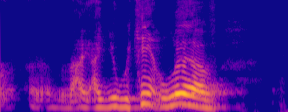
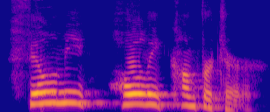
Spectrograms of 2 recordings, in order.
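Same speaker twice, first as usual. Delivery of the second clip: raised, fervent breath prayer; prayerful; 4 semitones higher, 4 dB louder than usual. Shown as a demonstration. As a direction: call it out as a prayer. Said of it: "let me give you one today".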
